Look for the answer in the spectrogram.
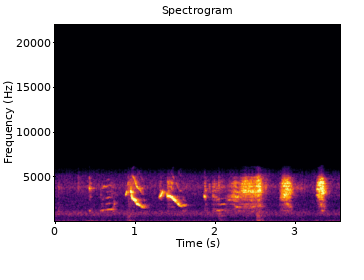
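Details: Cockatiel kept as a pet and known for singing "Song of the Garden"; two downward-sweeping chirps are followed by several harsher, broadband squawks in quick succession.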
